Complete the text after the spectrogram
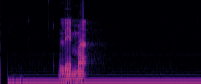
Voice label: "cuento", Kaqchikel

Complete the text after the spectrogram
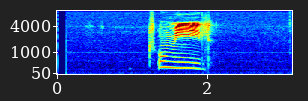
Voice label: "estrella", ixil

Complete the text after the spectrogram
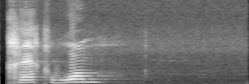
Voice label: "Sobadora", qanjobal

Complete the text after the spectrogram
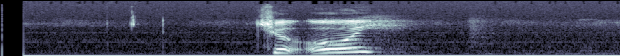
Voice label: "vientre", sakapulteko

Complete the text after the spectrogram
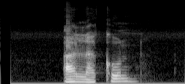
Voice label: matasano gusano, poqomchi

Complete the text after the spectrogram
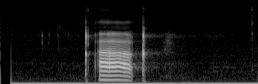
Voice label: poqomam fuego

